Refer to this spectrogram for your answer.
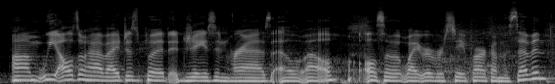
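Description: A woman with an American accent talks at a moderate pace with a fairly low pitch and very even loudness. Background noise is noticeable, and the room has an audible echo. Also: ordinary pitch variation. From Southern Indiana, Jasper. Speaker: assistant producer and co-host. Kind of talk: casual chat. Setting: live recording in a tap room.

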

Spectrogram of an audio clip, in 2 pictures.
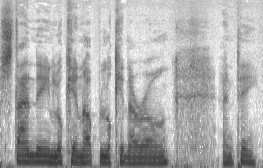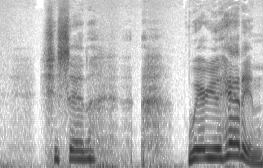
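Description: His pitch swings very widely from moment to moment. The man keeps to a moderate pace. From Guyana. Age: 50s. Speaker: formerly homeless person. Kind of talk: interview. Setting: studio.

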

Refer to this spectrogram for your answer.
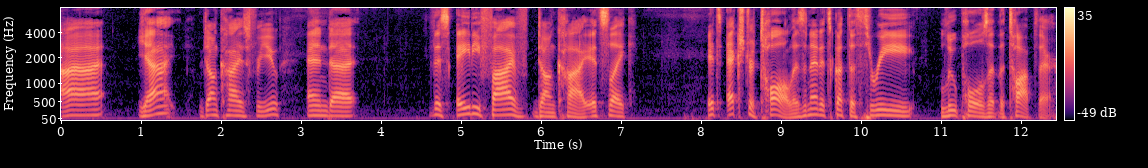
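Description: A man's medium-pitched voice at a very slow pace, with long, frequent pauses and lively intonation. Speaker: podcast host. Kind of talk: casual chat.

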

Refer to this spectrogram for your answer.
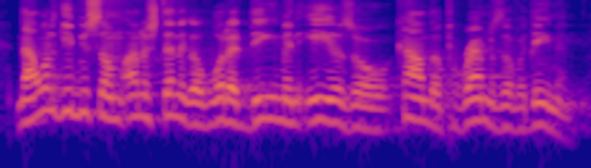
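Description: Talking at a very fast pace, a man with an American accent makes very wide pitch swings. The recording is very clean, with a silent background. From US South. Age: 30s. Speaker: pastor. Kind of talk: sermon. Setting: church. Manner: animated.

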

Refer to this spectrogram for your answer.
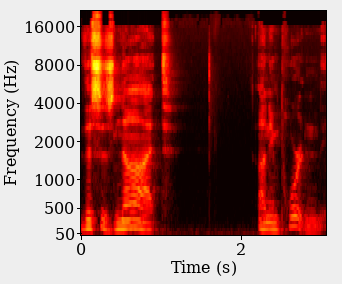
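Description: At a very slow pace, a man talks with an American accent and ordinary pitch variation. His voice is somewhat breathy. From West Virginia. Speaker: lead pastor. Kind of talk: podcast interview.

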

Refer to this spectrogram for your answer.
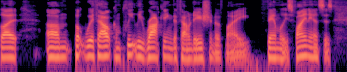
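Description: A man with a fairly high pitch talks fairly quickly in an ordinary speaking voice with an American accent. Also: dry, close sound with no echo. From Florida. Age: 40s. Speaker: magazine editor and author. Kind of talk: interview. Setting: remote call.

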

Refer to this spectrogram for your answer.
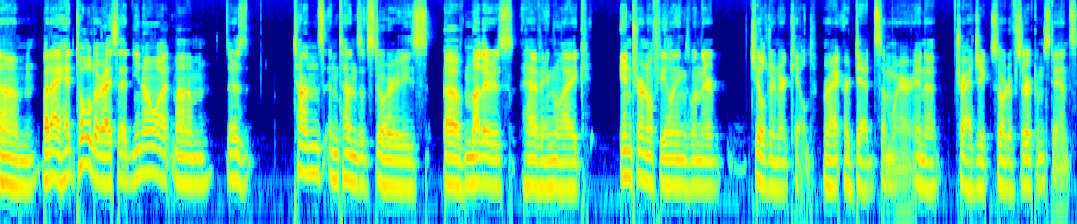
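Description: In a plain, everyday voice, a man with an American accent speaks at a moderate pace and medium pitch with ordinary pitch variation, on a very clean recording with a silent background. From western Massachusetts, US. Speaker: hostel owner and sustainability NGO founder. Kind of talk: casual chat.

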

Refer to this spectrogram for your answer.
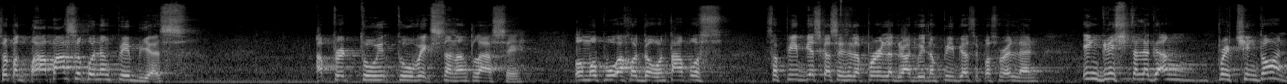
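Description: A man's raised, projected voice, high in pitch with ordinary pitch variation, animated and fairly slow, with audible room echo and noticeable background noise. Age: 40s. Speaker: pastor. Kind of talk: sermon. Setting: church.

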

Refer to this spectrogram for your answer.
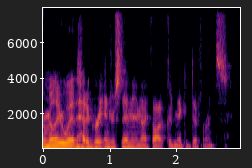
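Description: The recording of this man is very clean, and the background is completely silent. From Maine, US. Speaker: hazing prevention researcher. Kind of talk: interview.

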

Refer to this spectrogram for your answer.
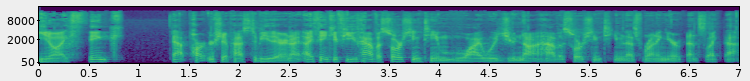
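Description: Speaking at a very fast pace with vocal fry, a man keeps his loudness very even. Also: fairly low pitch for a man, ordinary pitch variation. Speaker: podcast host. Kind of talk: casual chat. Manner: informal, filler words, repeats words.

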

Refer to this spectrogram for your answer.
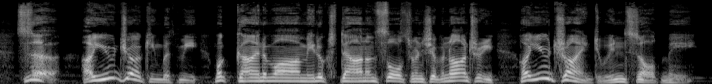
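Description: A man uses a put-on character voice with big pitch swings at a fairly high pitch. His tone is fairly bright with a slightly husky edge. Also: moderate pace.

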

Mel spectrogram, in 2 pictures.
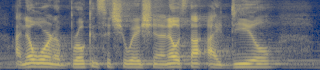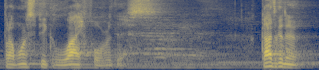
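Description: Over music in the background, a man with a fairly high pitch speaks in an animated tone at a fairly quick pace, broken by long, frequent pauses. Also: ordinary pitch variation. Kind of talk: sermon. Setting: church with live audience. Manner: animated, loud, fervent preacher in full flow, urgent and rousing.

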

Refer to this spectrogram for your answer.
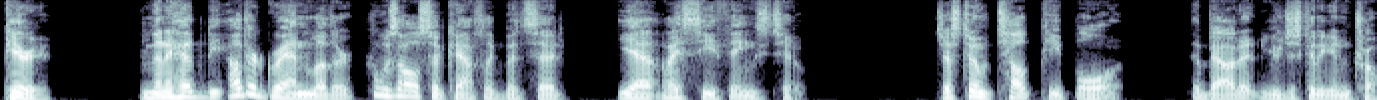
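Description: A man with an American accent and a plain, everyday voice speaks fairly quickly at medium pitch with lively intonation, in a very clean, dry, close recording with a silent background and no echo. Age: 60s. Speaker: author and astrologer. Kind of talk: interview.

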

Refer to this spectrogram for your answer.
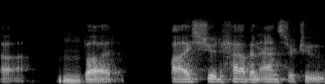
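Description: The speaker is a man. He talks with a Swedish accent. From Sweden. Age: 30s. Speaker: movement coach. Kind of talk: casual chat. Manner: halting.

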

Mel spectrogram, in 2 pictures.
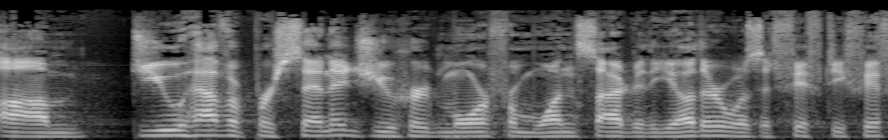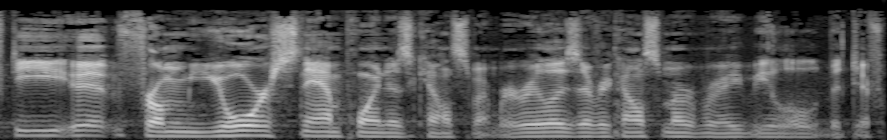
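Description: A man with an American accent at a very fast pace, medium in pitch, with fairly even intonation and hardly any pauses. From Minnesota. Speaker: city public information officer, podcast host. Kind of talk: casual interview chat. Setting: studio.

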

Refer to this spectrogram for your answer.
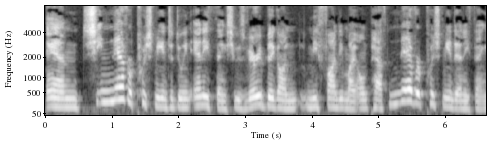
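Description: In a very clean recording with a silent background, a woman with a fairly low voice talks in a plain, everyday voice and lively intonation. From Brooklyn, New York. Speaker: songwriter and lyric writing teacher. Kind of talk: casual chat.

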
